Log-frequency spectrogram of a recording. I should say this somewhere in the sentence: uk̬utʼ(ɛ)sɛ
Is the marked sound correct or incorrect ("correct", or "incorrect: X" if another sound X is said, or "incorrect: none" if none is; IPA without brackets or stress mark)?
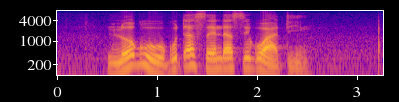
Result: incorrect: a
